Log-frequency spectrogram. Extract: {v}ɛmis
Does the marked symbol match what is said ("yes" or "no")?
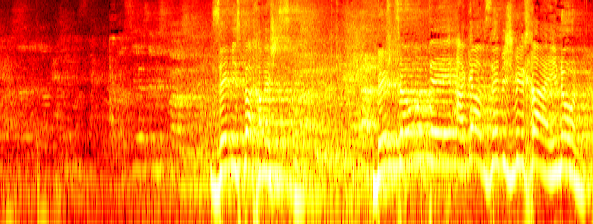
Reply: no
